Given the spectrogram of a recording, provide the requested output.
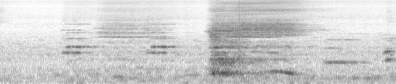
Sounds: Sigh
